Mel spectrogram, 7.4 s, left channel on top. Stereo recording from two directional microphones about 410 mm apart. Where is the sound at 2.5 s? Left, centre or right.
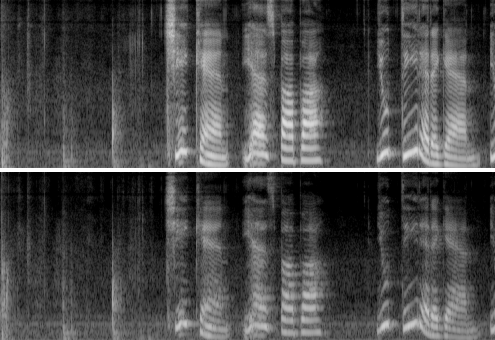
Centre.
